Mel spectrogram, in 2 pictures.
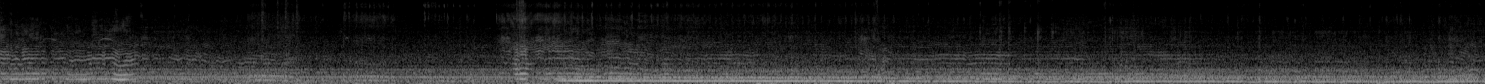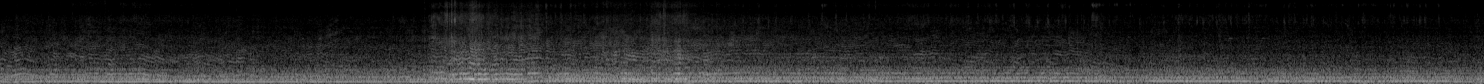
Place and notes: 퇴골계곡 꿀벌집들 Taegol valley apiary undisturbed bees
퇴골계곡 꿀벌집들_Taegol valley apiary_undisturbed bees_
강원도, 대한민국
